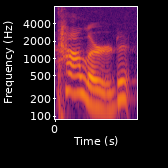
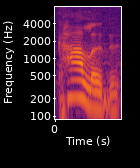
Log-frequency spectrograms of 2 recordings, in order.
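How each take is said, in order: First: The R sound is clearly pronounced. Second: The R sound is dropped. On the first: The speaker calls it wrong. "not collard" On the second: The speaker calls it right. "no R, that's right"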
